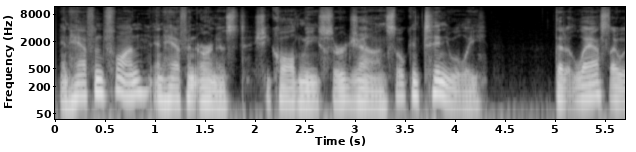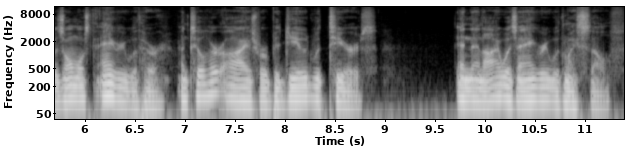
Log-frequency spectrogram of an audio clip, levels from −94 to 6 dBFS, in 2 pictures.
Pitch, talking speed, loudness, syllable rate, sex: 95 Hz, 200 wpm, -18 LUFS, 5.3 syllables/s, male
